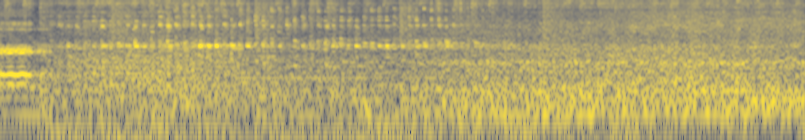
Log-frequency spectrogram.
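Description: Classic cars driving slowly past one after another, their engines running with a steady low note.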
